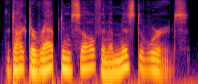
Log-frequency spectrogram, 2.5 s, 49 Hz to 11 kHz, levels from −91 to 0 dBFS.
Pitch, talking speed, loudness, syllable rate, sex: 120 Hz, 220 wpm, -15 LUFS, 5.4 syllables/s, male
